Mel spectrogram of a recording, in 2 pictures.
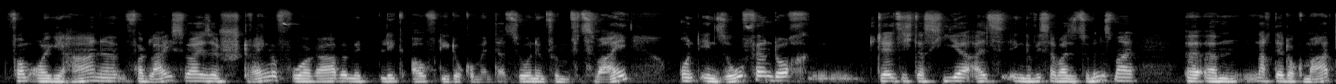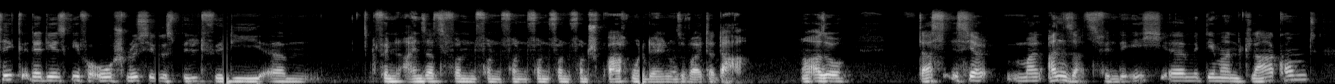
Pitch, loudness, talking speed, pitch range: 140 Hz, -19 LUFS, 150 wpm, 135-160 Hz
